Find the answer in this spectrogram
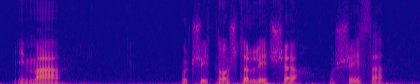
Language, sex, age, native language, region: Slovenian, male, 18-29, Slovenian, Central Slovenia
